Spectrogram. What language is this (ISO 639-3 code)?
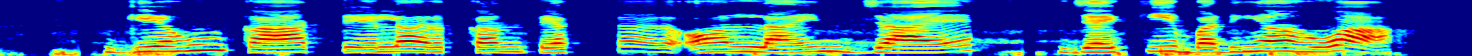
mai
